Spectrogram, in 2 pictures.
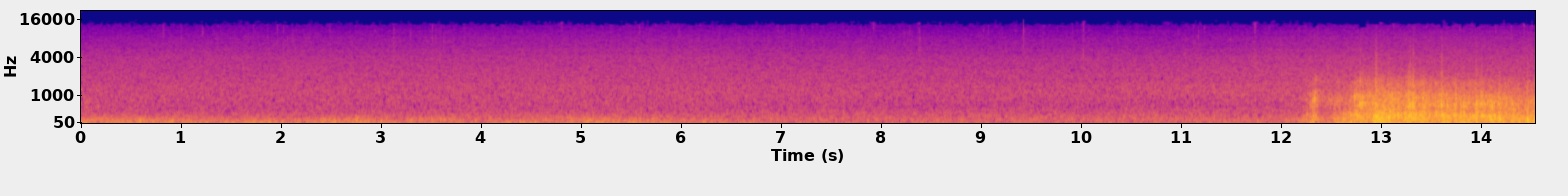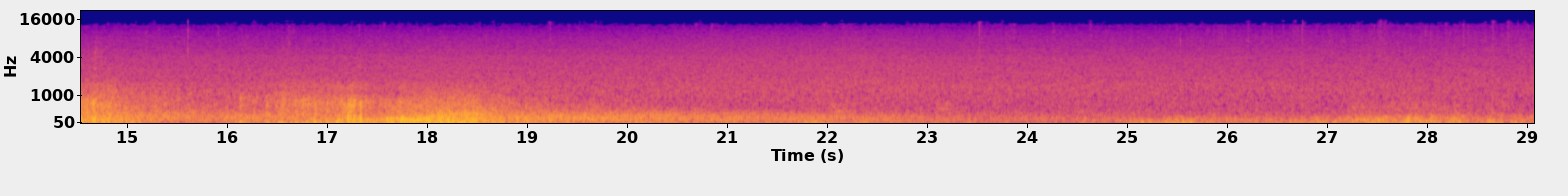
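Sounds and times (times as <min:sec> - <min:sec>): steady rain: 0:00.0 - 0:29.0
thunder crack and rumble: 0:12.2 - 0:22.8, 0:26.7 - 0:29.0.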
